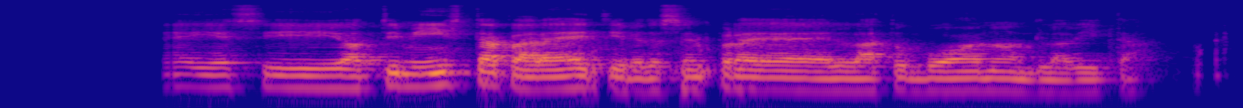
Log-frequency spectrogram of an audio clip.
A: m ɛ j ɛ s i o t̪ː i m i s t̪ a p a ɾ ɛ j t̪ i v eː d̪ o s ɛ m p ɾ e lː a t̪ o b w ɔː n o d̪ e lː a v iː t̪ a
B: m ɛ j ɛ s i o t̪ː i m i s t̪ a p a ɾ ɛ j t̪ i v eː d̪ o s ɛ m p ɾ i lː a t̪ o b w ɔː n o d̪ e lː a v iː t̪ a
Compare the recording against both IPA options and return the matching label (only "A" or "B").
A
